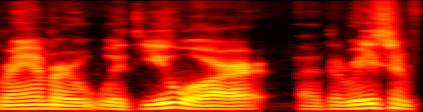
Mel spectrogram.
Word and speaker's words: Rammur: thought one last chance r-a-m-m-u-r still could be pronounced rammer and that was available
